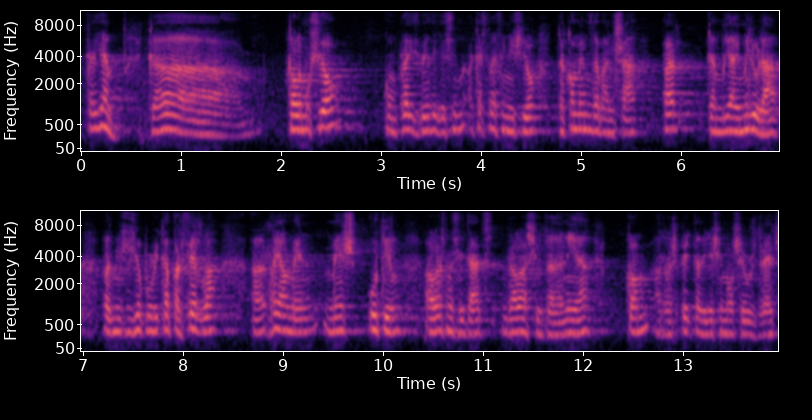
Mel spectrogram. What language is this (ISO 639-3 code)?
cat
